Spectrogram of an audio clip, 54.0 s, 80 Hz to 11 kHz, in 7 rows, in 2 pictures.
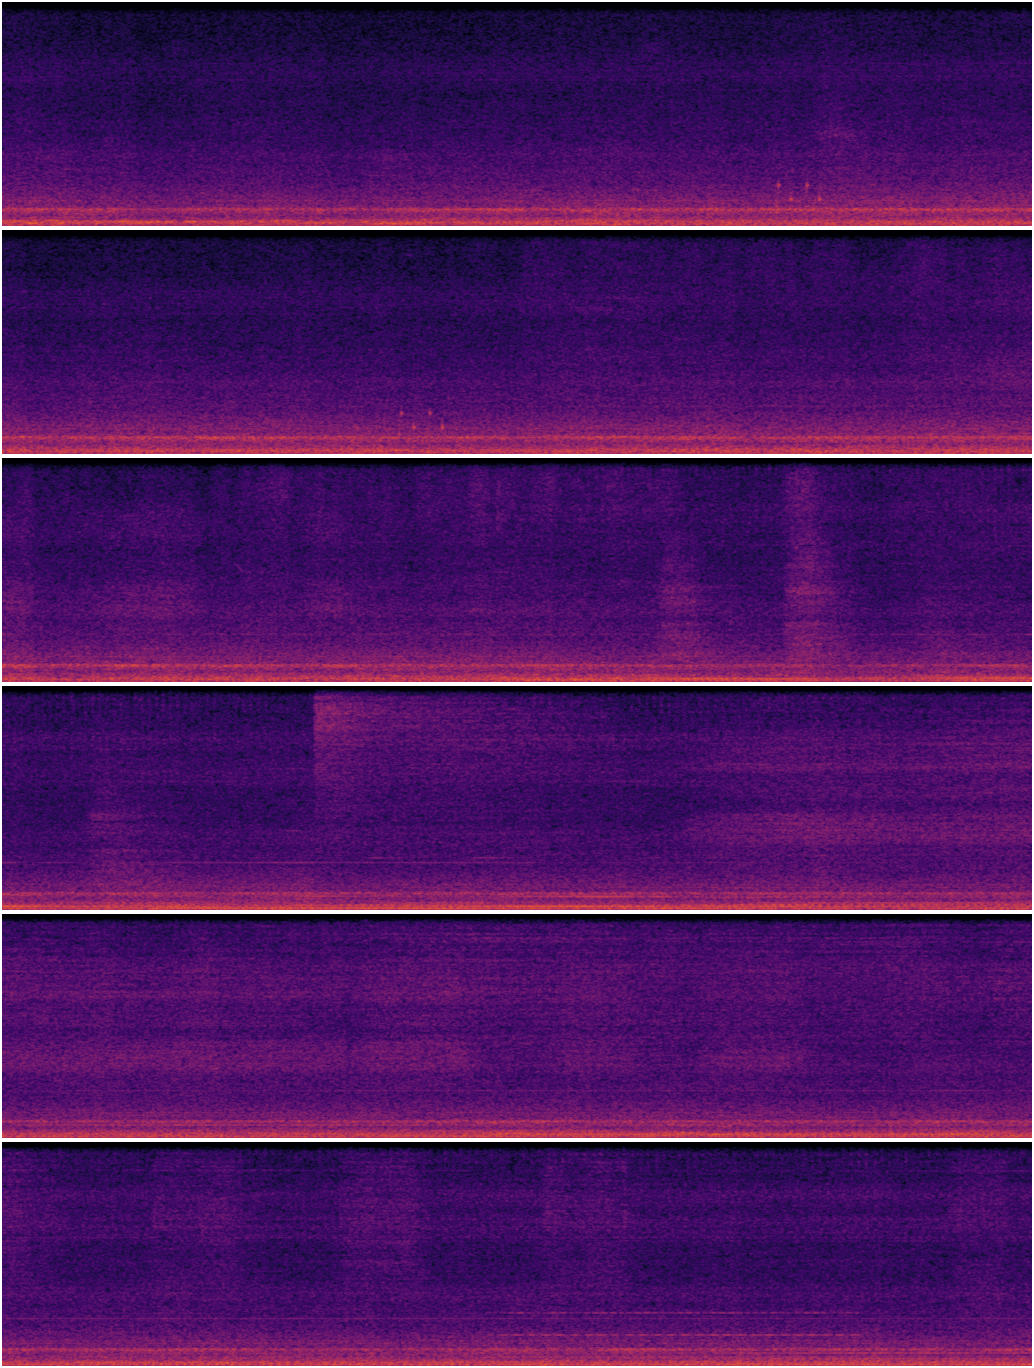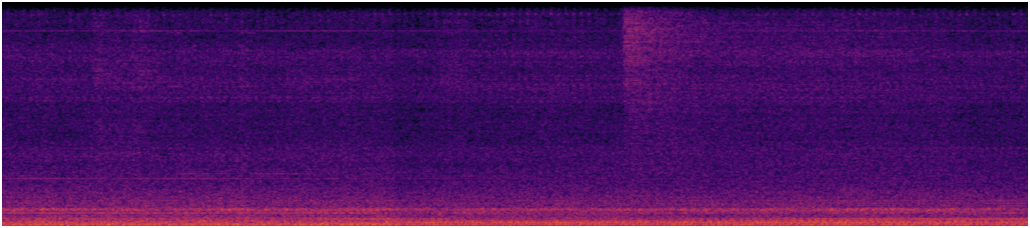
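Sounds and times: train equipment hum: 0:00.0 - 0:54.0
electric train pulling in and stopping: 0:11.0 - 0:54.0
air hiss: 0:20.3 - 0:21.9, 0:49.8 - 0:53.6.

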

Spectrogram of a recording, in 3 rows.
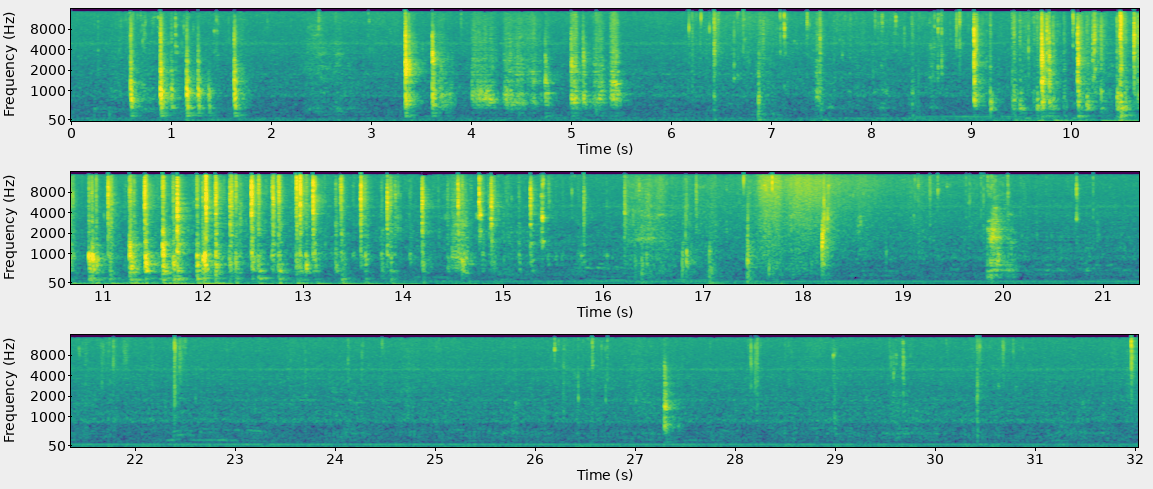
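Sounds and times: paws clicking on a wheel: 0:07.4 - 0:16.1.

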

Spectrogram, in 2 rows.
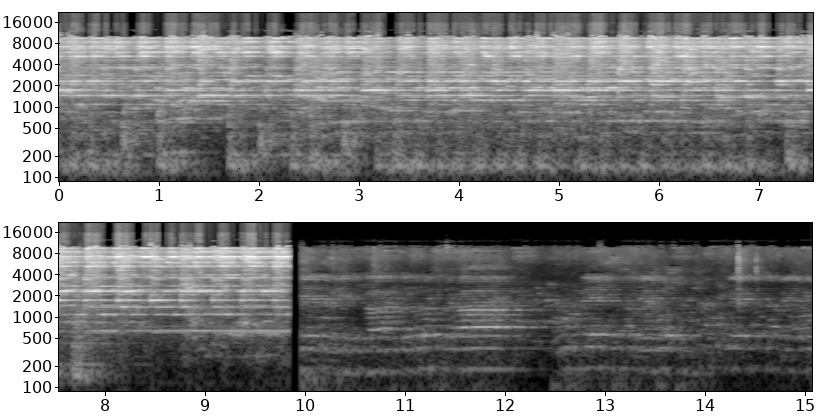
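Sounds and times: low rhythmic beating: 0:00.0 - 0:09.8
temple bells ringing: 0:00.0 - 0:09.9.

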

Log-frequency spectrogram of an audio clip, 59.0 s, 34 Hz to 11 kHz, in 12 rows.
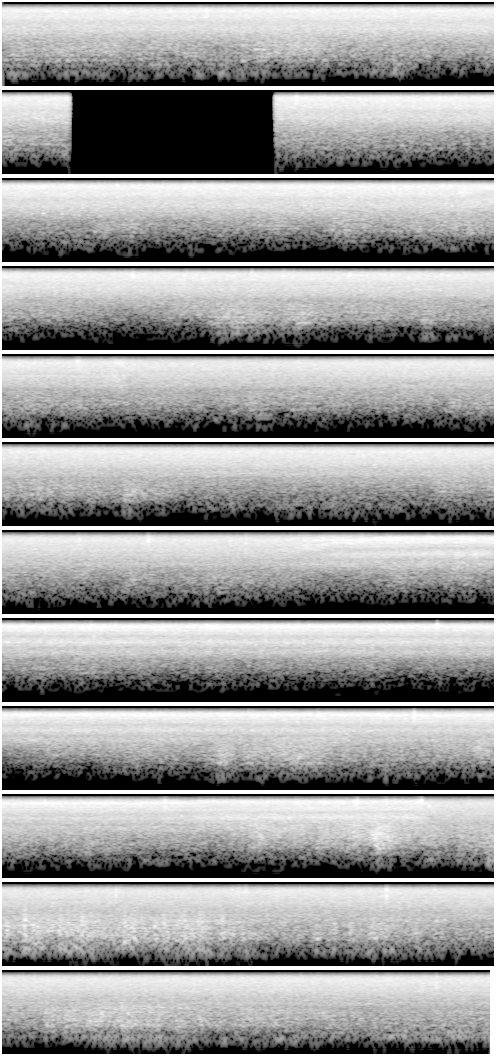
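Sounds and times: steady rain falling: 0:00.0 - 0:05.6, 0:07.7 - 0:59.0
thunder rumbles: 0:39.8 - 0:53.8.

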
